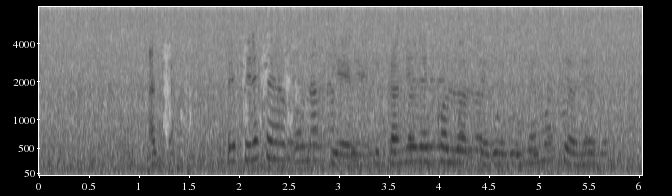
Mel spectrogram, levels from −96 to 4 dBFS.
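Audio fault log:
1.26–1.30 s, speech suppressed in double talk: the voice dips by about 5 dB for roughly 40 ms, likely an echo canceller ducking the near talker during overlapping speech. The waveform shows a brief envelope pinch, and the spectrogram a faint vertical fade below the 8 kHz ceiling.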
